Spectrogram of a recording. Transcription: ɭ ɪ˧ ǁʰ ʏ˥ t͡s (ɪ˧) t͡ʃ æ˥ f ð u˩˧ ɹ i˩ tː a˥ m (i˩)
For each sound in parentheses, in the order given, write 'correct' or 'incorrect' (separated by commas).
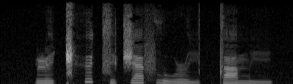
incorrect, incorrect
